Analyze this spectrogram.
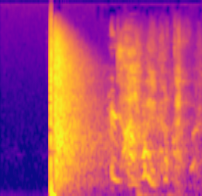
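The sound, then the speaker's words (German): A gunshot fired by a robber captain: one sharp, loud crack that decays into a lingering tail, followed by faint voices. “Der Hauptmann! Er muss zum dritten Mal schießen!”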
